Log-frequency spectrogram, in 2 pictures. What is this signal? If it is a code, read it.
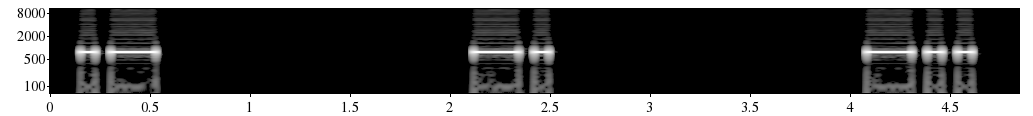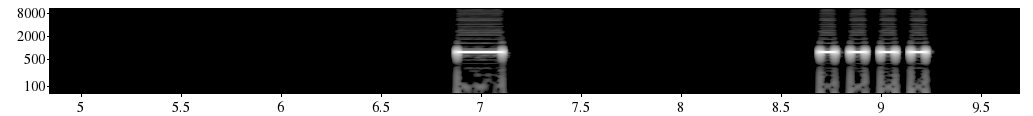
Morse code, heard as a keyed tone, about 16 wpm, spaced as for 5 wpm, 800 Hz. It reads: AND TH
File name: CW Code Groups @5WPM / QSOs / kc7haa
